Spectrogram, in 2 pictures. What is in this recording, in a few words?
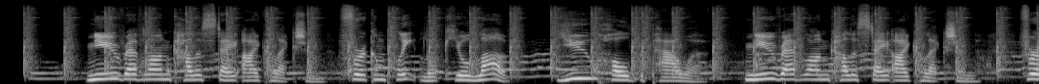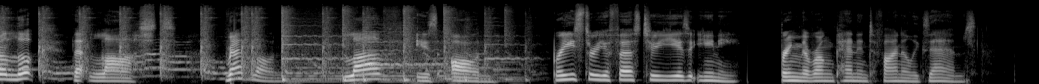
Commercials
